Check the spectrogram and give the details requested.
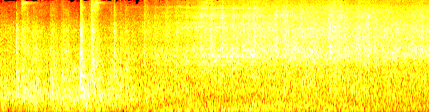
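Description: Passenger train running on the rails: wheels clacking over rail joints in the first couple of seconds, then a steady rush of the train rolling past.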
